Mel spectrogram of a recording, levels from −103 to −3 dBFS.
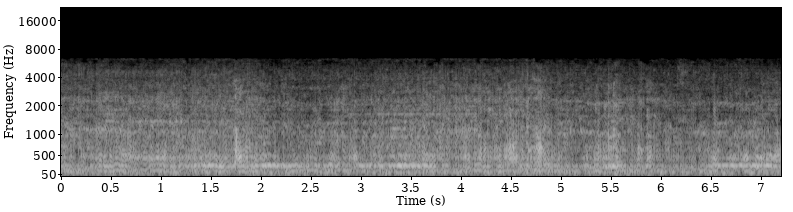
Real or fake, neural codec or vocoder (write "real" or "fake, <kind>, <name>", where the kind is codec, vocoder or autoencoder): fake, vocoder, HiFi-GAN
